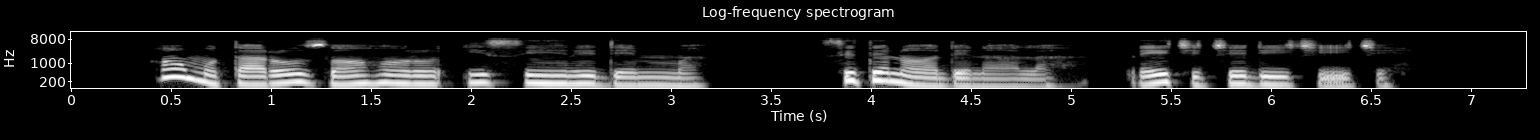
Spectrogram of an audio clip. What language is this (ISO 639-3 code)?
ibo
